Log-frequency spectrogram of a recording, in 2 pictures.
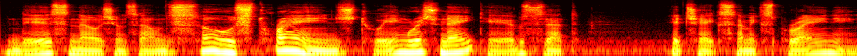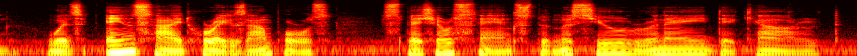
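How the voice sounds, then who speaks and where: A man narrating a language tutorial in a measured, deliberate way, breaking words into syllables. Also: sits low, expressive, a little hiss or hum. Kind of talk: slow instructional narration.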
